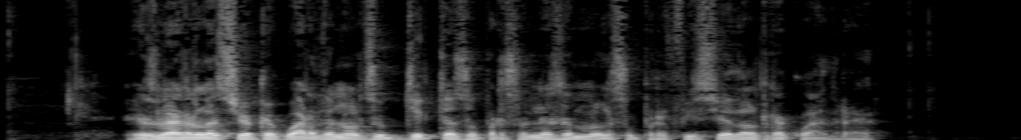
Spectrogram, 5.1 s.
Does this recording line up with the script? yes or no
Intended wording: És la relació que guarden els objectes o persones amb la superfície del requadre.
yes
